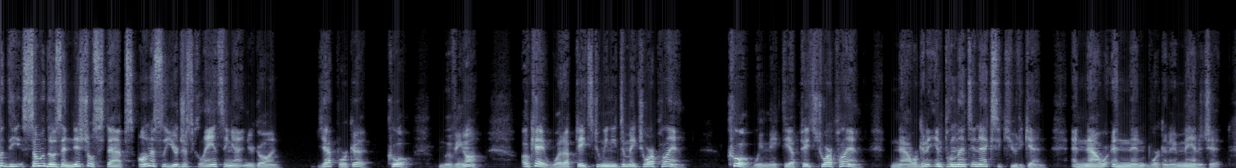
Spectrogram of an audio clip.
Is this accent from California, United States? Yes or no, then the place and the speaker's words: yes; Bay Area, Northern California, United States; moved away as an adult; now in Denver metro area, United States; I grew up in Northern California in the Bay Area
